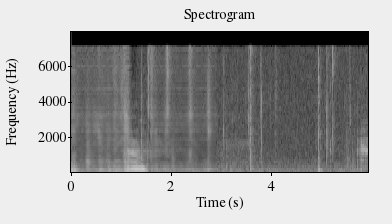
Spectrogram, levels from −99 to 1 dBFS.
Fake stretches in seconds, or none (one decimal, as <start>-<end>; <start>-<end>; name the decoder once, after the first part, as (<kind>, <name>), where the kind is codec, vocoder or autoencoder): 0.0-1.2 (vocoder, Vocos); 1.6-2.9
